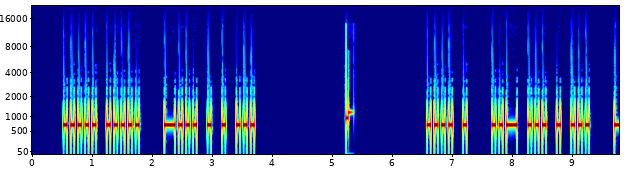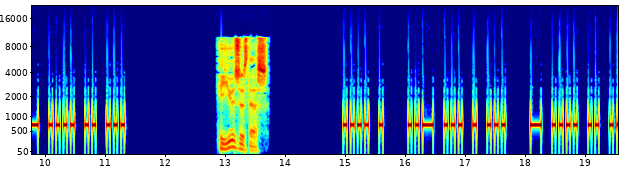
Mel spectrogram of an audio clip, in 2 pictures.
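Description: Morse code at about 20 words per minute: a steady mid-pitched tone keyed in quick dits and dahs, sent in several groups, with one short spoken burst between them.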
